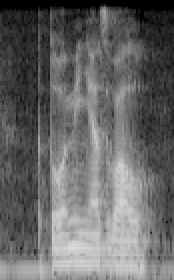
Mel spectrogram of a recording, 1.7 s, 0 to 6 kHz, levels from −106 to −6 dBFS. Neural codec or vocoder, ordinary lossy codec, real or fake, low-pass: codec, 16 kHz, 16 kbps, FunCodec, trained on LibriTTS, 50 frames a second; none; fake; 5.4 kHz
